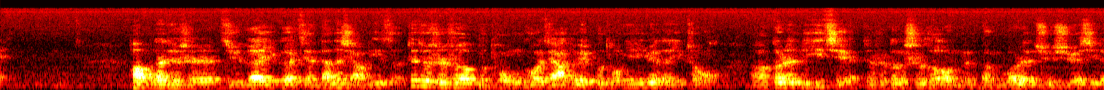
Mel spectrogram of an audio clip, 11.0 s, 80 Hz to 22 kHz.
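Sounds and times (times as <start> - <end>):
man speaking into a microphone: 1.3 - 11.0.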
